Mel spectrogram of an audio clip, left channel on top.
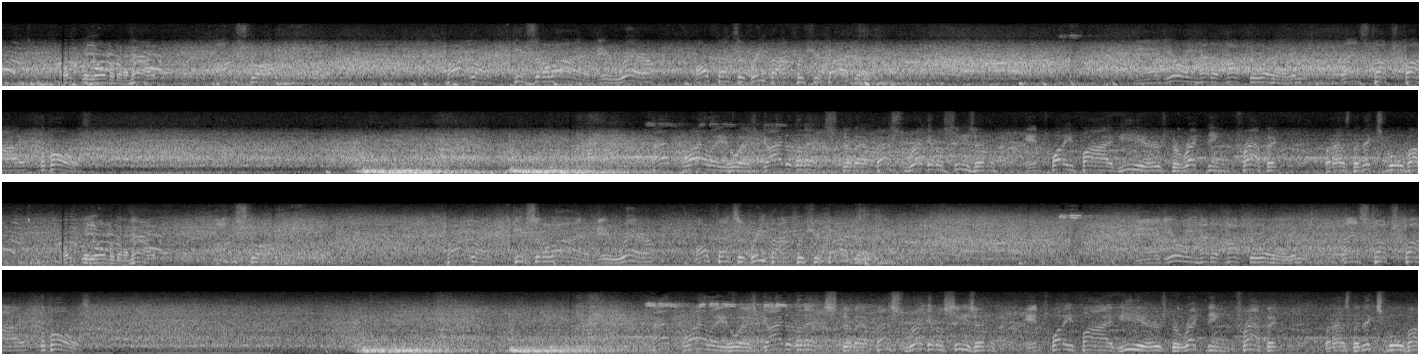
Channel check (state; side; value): normal; both; correlation 0.64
